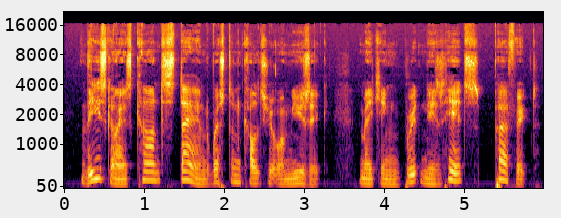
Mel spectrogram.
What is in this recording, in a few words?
loud music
